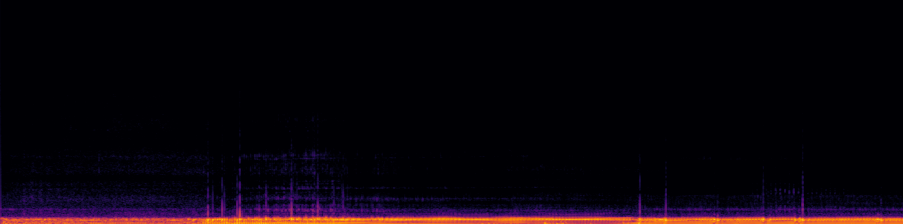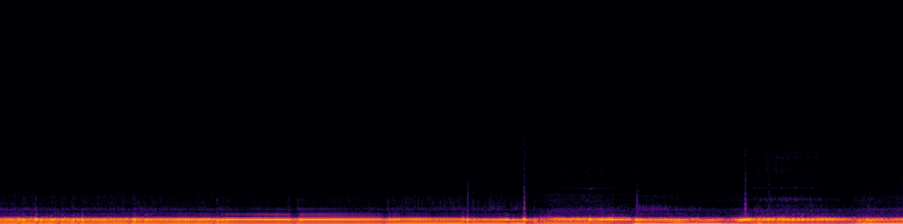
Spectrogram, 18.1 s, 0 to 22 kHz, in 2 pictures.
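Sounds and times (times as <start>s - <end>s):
exhaust cracks: 0.0s - 8.2s
car engine revving: 0.0s - 18.0s.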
